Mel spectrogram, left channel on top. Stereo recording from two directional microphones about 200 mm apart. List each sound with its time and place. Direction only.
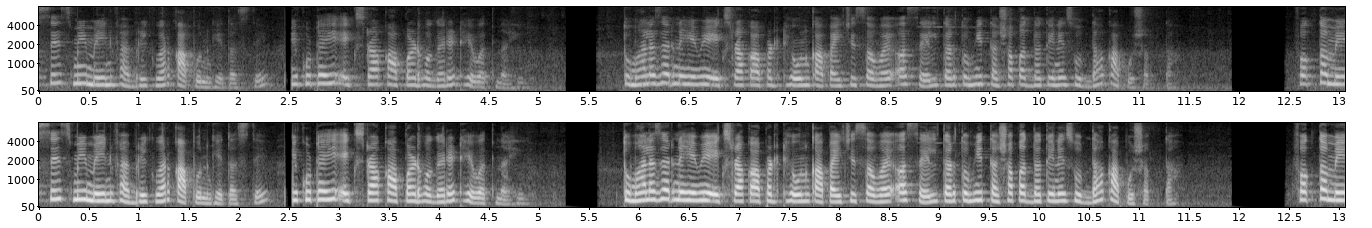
0.1 s a woman's voice: 30° right (ahead or behind)
5.8 s a woman's voice: 40° right (ahead or behind)
12.5 s a woman's voice: 40° right (ahead or behind)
